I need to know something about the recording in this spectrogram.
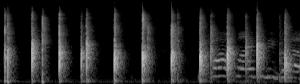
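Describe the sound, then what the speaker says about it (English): Hands clapping during a home lockdown livestream: a steady run of sharp, close claps, evenly spaced at first, then quicker and overlapping near the end, with faint voice-like tones mixed in behind. "I'm clapping for two."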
